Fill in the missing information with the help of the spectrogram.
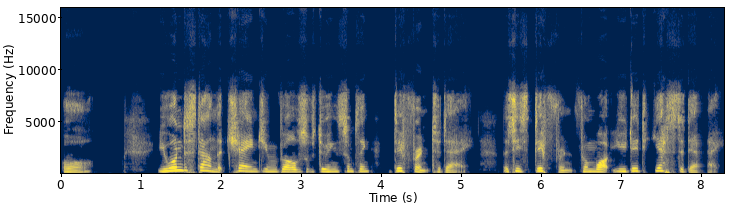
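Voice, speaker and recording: A woman reads scripted podcast advice in a gentle, measured manner. Her voice sits at a medium pitch. The sound is very dry, with little room around it. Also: lively intonation, breathy edge, no echo. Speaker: podcast co-host and hypnotherapist. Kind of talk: scripted podcast advice with example client questions read out.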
